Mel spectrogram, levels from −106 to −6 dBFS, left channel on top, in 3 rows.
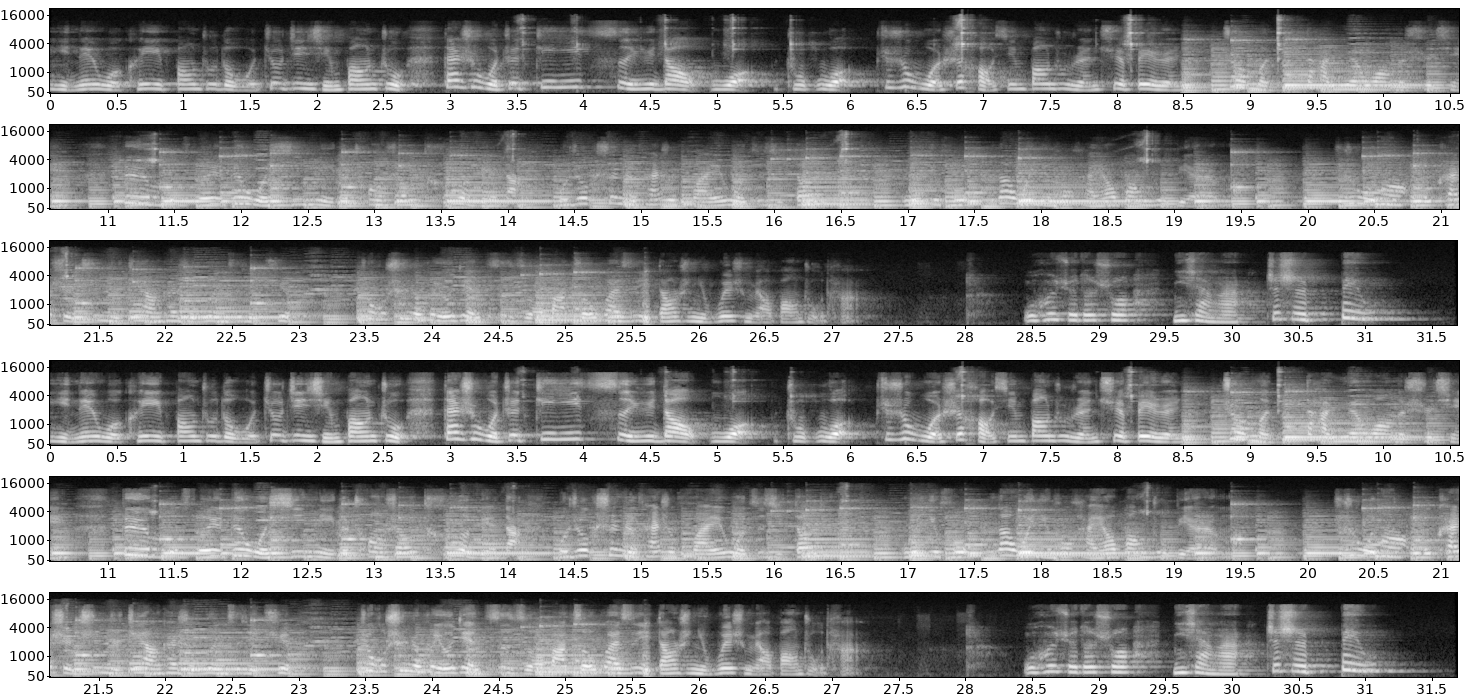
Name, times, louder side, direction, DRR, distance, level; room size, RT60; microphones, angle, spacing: voice 1, 0.0-16.5 16.9-19.6 20.2-23.1 23.5-27.2, right 3 dB, 70° right, 0.8 m, -22 dB
sound 1, 3.5-3.6 3.9-4.1 4.4-4.7 5.0-5.2 5.6-5.8 6.6-7.0 7.9-8.2 9.2-9.3 10.6-10.7 11.0-11.4 13.5-13.6 13.8-14.1 16.2-16.6 18.3-18.4 18.5-18.9 20.8-21.4, left 6 dB, 30° left, 1.2 m, -34 dB
sound 2, 8.5-25.6, right 1 dB, 5° right, 0.9 m, -21 dB
voice 2, 11.2-11.6 20.5-20.8 28.4-31.1, right 2 dB, 30° right, 1.4 m, -23 dB
28.5 x 13.0 x 9.5 m
head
